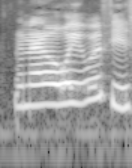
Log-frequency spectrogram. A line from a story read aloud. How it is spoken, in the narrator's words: said Rabbit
